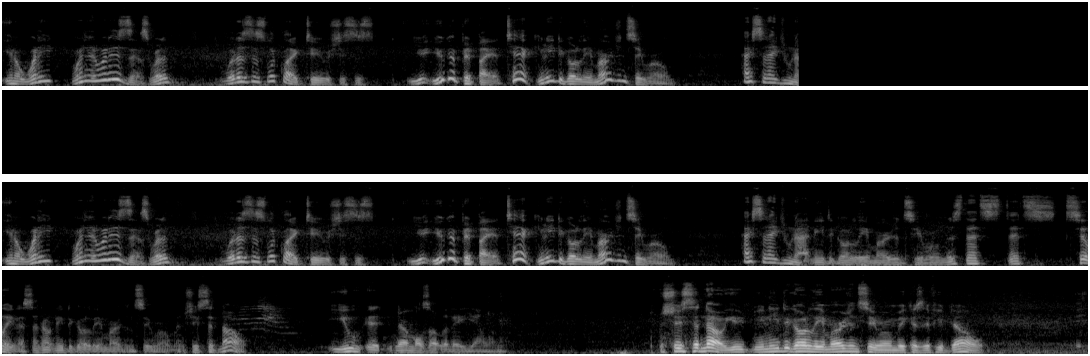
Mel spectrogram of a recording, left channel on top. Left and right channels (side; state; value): left; drops out; at 8.0 s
